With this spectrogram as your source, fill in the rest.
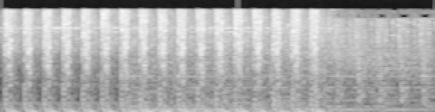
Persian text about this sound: از همه طرف دارن شلیک میکنن.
